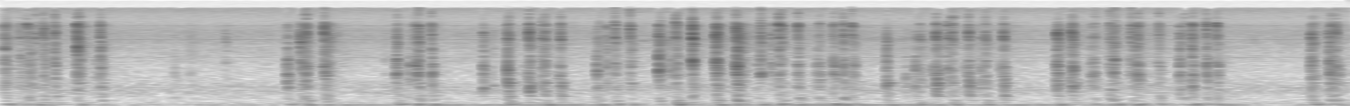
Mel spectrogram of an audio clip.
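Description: Fingertips type on the keys of a Razer Ornata Chroma, a full-size backlit plastic mecha-membrane gaming keyboard. Quick, short-decaying clicks and clacks come in bursts over a steady low rumble, with a brief quieter pause near the start and another near the end.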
